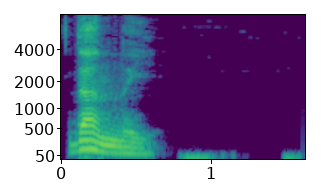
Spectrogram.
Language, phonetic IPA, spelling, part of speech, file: Russian, [ˈdanːɨj], данный, verb / adjective, Ru-данный.ogg
- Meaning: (verb) past passive perfective participle of дать (datʹ); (adjective) given, present, this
